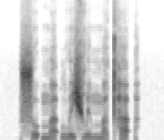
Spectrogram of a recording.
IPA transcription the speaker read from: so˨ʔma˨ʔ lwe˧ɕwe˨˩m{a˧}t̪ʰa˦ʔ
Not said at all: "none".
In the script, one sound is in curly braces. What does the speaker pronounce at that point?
a˧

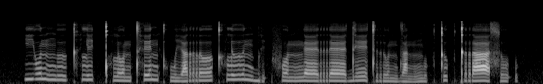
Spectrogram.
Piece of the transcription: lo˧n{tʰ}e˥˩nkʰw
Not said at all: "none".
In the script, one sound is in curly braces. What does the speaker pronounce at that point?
tʰ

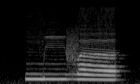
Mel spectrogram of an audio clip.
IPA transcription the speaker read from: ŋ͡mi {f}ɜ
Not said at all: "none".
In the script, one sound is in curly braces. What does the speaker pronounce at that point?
v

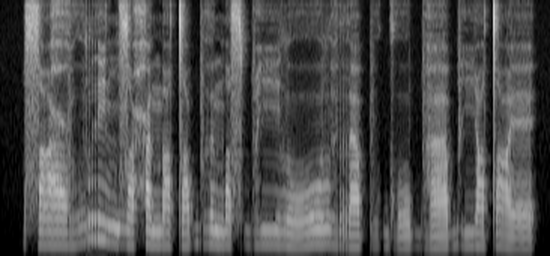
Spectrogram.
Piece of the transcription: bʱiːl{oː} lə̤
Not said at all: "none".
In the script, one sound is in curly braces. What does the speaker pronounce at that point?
oː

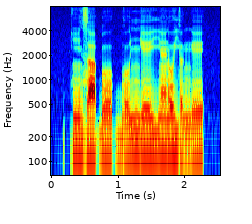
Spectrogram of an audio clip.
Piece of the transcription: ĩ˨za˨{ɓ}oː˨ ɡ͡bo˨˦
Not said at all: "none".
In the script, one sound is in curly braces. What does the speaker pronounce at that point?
ɓ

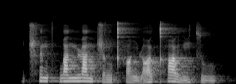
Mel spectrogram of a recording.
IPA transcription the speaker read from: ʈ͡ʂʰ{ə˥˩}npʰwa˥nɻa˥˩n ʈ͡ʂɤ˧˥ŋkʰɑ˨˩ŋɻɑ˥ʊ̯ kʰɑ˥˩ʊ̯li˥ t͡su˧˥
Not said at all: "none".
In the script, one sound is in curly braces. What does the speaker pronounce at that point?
ə˥˩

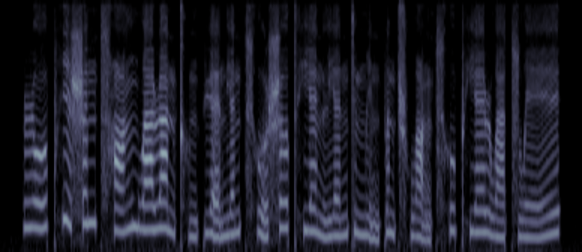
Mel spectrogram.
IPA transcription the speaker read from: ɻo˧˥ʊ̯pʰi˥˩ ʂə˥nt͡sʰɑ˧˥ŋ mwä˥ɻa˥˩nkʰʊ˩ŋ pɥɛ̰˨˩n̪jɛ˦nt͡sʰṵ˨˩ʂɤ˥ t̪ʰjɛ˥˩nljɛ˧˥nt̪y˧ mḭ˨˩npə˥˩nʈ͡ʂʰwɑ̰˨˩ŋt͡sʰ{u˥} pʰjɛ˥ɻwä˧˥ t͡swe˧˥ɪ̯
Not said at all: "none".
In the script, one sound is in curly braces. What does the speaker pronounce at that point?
u˥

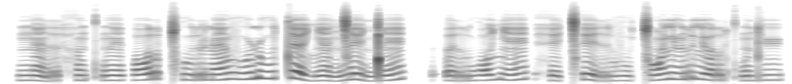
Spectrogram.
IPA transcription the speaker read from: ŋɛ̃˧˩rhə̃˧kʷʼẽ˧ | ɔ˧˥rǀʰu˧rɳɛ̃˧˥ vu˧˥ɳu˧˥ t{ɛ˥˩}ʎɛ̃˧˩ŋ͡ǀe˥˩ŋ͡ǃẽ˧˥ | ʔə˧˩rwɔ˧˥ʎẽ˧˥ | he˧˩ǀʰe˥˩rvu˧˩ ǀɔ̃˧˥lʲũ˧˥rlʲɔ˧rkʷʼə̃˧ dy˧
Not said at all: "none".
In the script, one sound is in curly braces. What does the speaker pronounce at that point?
ɛ˥˩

